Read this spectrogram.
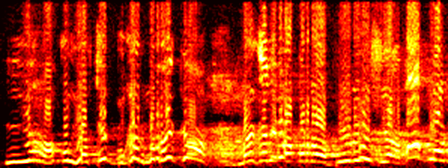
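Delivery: very high, squealing comic insistence; mock frantic defence. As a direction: vouch for the students in hammed-up panic. Lecturer frantically defends students.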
